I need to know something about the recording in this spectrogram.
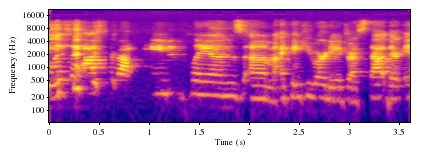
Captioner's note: murmurs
